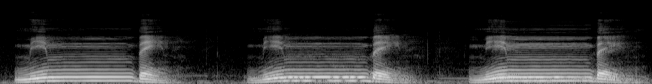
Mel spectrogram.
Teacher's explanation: you should still hear the ghunna, but the letter you're pronouncing should sound more like a meme than a noon. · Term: iqlab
